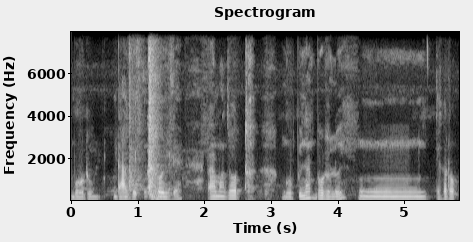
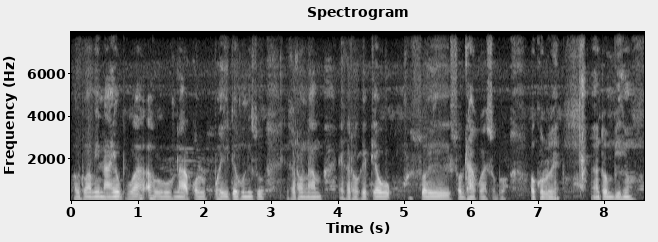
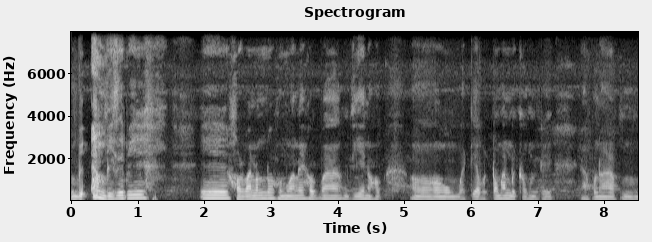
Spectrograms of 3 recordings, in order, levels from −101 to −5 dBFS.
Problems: background sounds at intervals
